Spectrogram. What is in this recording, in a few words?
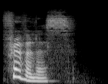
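"frivolous", British English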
